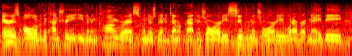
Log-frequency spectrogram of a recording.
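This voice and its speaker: A man interviewing people on a noisy city street with traffic around him. He talks quickly in an average-pitched voice and keeps probing with follow-up questions. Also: steady tone. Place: outdoors on a busy urban street.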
